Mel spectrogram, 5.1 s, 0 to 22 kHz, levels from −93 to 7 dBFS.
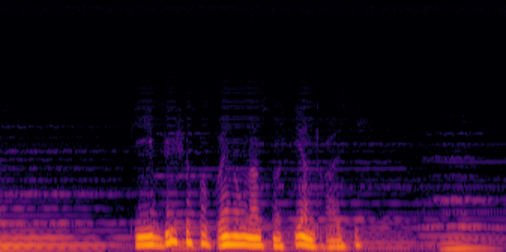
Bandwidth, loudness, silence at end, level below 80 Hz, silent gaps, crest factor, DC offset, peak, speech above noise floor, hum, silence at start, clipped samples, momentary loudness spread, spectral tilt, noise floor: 1.6 kHz; -23 LUFS; 0.15 s; -42 dBFS; none; 16 dB; under 0.1%; -8 dBFS; 28 dB; none; 0 s; under 0.1%; 21 LU; -13.5 dB/octave; -49 dBFS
